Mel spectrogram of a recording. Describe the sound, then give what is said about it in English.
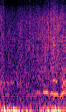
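Children play in water at a splash pad in San Antonio, Texas. A steady rush of spraying water runs throughout, with children's voices mixed in over it. “That's the sound of kids playing at a splash pad in San Antonio, Texas.”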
